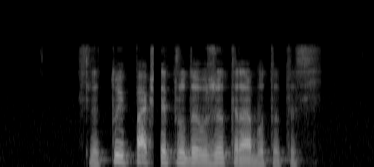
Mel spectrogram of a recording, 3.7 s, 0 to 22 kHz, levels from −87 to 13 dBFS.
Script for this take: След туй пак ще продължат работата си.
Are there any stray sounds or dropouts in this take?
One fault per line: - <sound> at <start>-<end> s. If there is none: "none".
- dropout at 1.5-1.6 s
